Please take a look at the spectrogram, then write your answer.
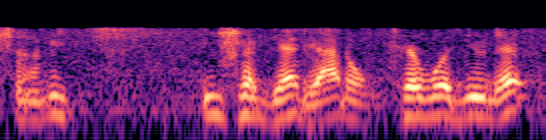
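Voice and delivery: ordinary talk, nothing marked

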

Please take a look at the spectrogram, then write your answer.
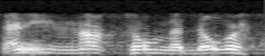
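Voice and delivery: ordinary delivery

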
